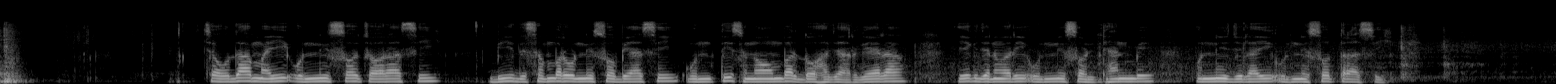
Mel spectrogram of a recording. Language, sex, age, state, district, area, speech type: Hindi, male, 30-45, Madhya Pradesh, Betul, rural, spontaneous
